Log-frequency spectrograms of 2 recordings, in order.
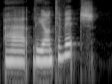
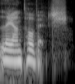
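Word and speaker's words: Leontovych: Leontovich.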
